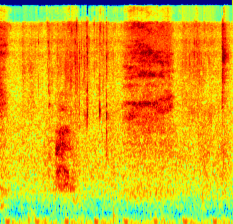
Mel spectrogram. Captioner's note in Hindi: नाक से की जाने वाली आवाज़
